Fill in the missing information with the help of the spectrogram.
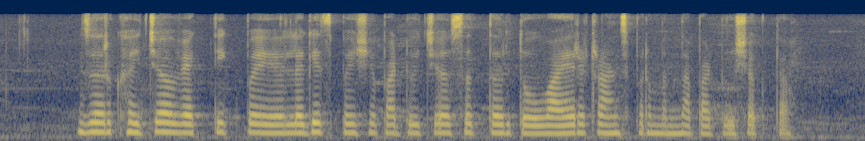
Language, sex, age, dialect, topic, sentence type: Marathi, female, 25-30, Southern Konkan, banking, statement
